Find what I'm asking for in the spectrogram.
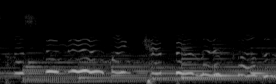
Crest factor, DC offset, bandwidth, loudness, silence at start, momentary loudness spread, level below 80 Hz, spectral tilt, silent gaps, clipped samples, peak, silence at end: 12 dB; under 0.1%; 11 kHz; -32 LUFS; 0 s; 8 LU; -62 dBFS; -7 dB/octave; none; under 0.1%; -20 dBFS; 0 s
